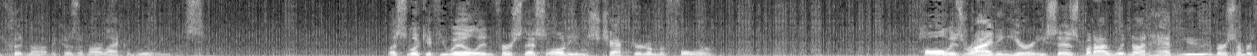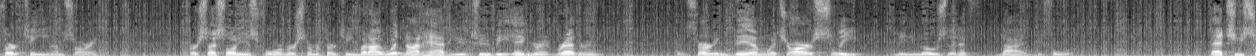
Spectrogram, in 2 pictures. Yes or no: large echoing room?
yes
